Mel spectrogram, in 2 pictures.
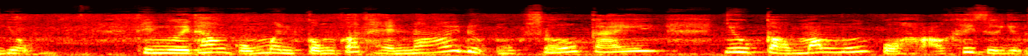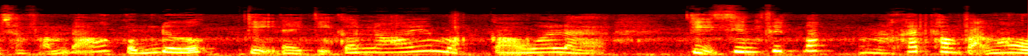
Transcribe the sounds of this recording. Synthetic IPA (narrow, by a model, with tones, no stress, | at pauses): zʊ̰˧˨ŋ͡m | t̪ʰi˨˩ŋɨ˨˩əjt̪ʰə˧nku˧˩əmï˨˩ŋ̟kʊ̰˧˥ŋ͡mkɔ˨˦t̪ʰe˧˩nɔ˨˦jɗɨ˨˩ək̚mo˨˩t̚so˨˦kaː˨˦jɲu˧kə˨˩wma˧wŋ͡mmu˨˦nku˧˩əɦɔ̰˧˨xi˧sɨ̰˧˥zʊ̰˧˨ŋ͡msaː˧˩nfə˧˩mɗɔ˨˦kʊ̰˧˥ŋ͡mɗɨ˨˩ək̚t͡ɕḭ˧˨na˨˩jt͡ɕḭ˧˨kɔ˨˦nɔ˨˦jə˨˦mo˨˩t̚kə˧wəː˨˦laː˨˩ | t͡ɕḭ˧˨si˧nfi˦˥t̚ɓə˦˥k̚maː˨˩xa˦˥jk̟̚xə˧wŋ͡mfaː˧˩nho˨˩˨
